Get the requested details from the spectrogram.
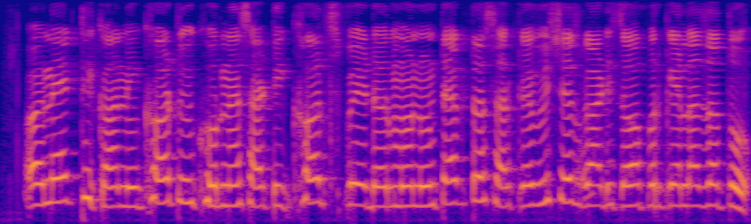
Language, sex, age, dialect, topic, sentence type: Marathi, male, 18-24, Standard Marathi, agriculture, statement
